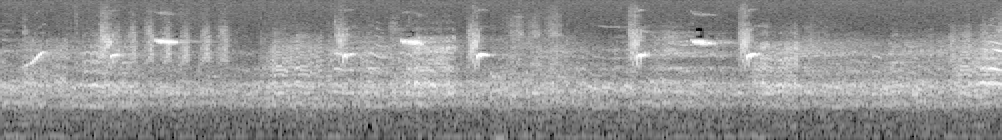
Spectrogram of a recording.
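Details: Huge flock of Arctic wild geese on the Lower Rhine in winter, flying from their roost to pastures in the morning; ceaseless massed honking with many distinct sharp yelping calls cutting through, a few low thumps below.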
